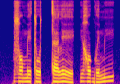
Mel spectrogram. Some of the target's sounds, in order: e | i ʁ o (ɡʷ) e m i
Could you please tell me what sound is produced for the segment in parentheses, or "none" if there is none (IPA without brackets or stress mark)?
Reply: ɡʷ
